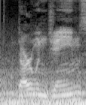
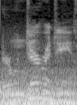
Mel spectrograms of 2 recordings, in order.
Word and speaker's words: Derwin James: Darwin James. Is that how you say it? Derwin James, really good safety for the Chargers.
